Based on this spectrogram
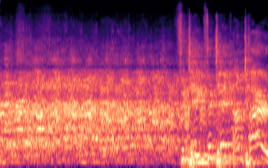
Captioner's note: audience laughing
